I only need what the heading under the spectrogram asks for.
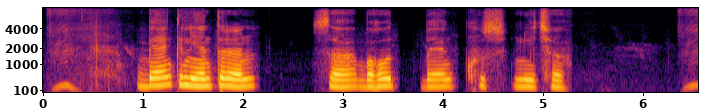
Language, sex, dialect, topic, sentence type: Magahi, female, Northeastern/Surjapuri, banking, statement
